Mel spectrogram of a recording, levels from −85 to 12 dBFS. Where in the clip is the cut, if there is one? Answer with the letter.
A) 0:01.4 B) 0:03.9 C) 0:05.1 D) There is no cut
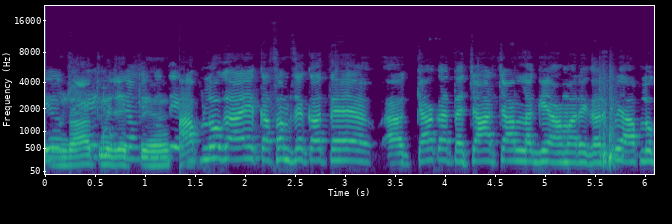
A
